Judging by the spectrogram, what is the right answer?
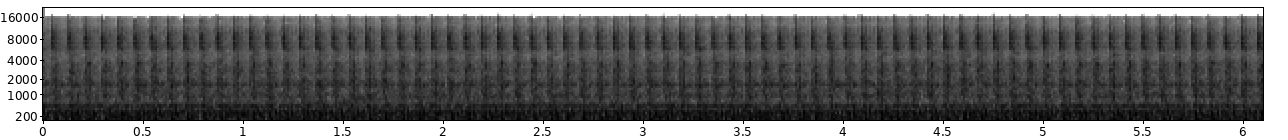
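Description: Kubota DC688Q combine harvester, fitted with the engine of a DC95, running steadily while harvesting rice: a diesel engine with a fast, even pulsing clatter.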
